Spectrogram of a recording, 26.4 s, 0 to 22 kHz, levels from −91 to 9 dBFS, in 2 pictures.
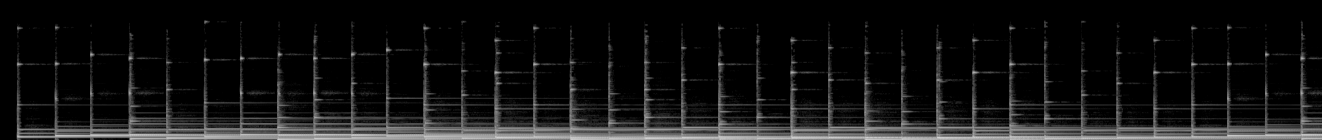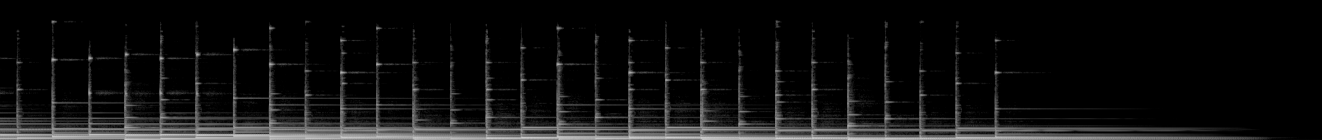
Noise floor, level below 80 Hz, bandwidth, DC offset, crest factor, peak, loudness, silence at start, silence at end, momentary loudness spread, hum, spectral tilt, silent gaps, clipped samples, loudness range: -87 dBFS; -60 dBFS; 18.5 kHz; under 0.1%; 16 dB; 0 dBFS; -16 LUFS; 0.15 s; 1.8 s; 6 LU; none; -7 dB/octave; none; under 0.1%; 3 LU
